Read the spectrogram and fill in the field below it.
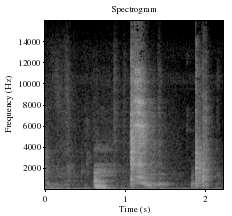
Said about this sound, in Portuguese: Guardaram o carrinho. Ouvinte que está apenas ouvindo, não está vendo, ele está guardando o carrinho na tá guardando a maquete. Exatamente. Tá guardando a maquete aqui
